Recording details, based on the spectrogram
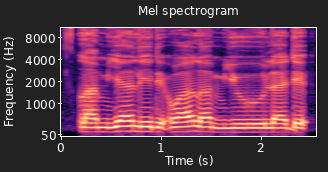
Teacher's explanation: Huruf dal, cara memantulkannya yaitu menyerupai huruf E. Lam yalid wa lam yulad. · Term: qalqalah kubra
